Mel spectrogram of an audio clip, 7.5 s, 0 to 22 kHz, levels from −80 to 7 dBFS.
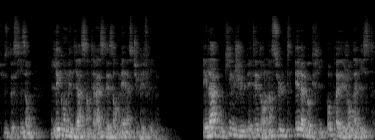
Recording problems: off-mic speech; far
room echo; slight; dies away in 0.4 s

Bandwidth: 13.5 kHz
